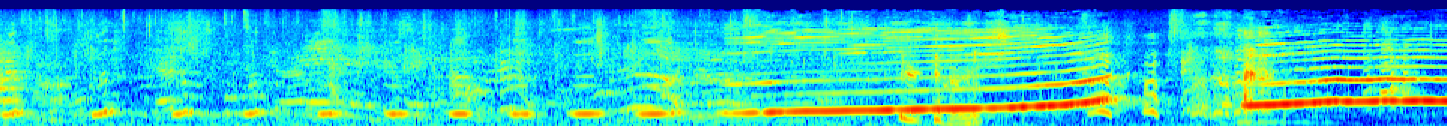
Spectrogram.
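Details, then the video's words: A monkey at Cotswold Wildlife Park makes an unusual noise: a run of short hoots that merge into a long, rising, siren-like whistle. "Funny monkey noise at Cotswold Wildlife Park"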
